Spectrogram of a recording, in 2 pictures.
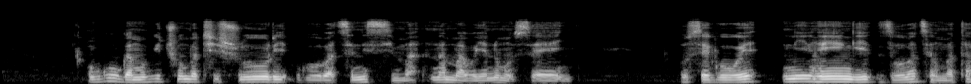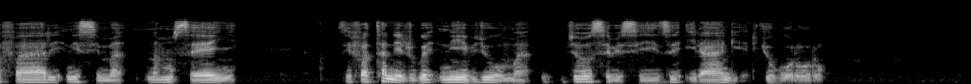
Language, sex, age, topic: Rundi, male, 50+, education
